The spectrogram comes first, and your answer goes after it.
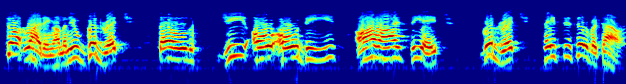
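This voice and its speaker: A man's voice: high-pitched, animated, unhurried. A male announcer delivering scripted copy in a formal, declamatory 1930s radio style. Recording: thin, tinny 1930s radio recording.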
